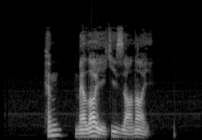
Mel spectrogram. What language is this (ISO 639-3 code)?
kur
